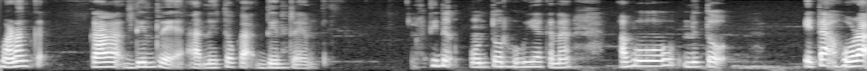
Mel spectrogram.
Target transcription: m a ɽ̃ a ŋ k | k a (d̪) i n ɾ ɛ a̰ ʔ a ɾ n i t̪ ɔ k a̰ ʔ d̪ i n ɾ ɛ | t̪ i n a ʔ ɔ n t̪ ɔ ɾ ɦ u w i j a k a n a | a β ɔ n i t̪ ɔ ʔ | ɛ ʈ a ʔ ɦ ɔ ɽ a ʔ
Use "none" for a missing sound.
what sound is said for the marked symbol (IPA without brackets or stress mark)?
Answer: d̪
